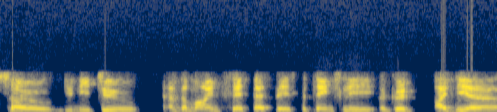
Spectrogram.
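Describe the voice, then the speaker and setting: A man at a medium pitch speaks in a South African accent with monotone, flat intonation. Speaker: fly fishing guide. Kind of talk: podcast interview. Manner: halting, many fillers.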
